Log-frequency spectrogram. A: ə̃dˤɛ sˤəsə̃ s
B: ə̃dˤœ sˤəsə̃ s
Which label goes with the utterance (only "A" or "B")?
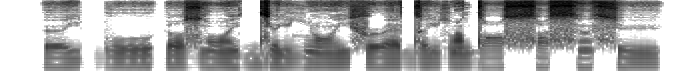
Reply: B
